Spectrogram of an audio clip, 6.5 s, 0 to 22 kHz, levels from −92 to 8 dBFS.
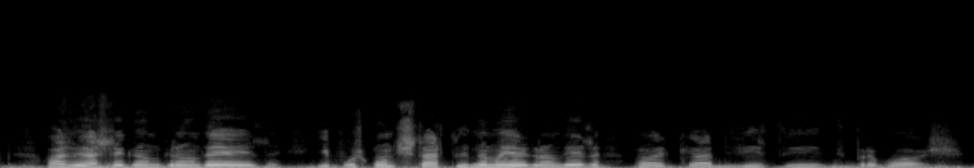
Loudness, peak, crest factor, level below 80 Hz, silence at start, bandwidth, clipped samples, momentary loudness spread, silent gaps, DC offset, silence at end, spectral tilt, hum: -31 LUFS; -16 dBFS; 14 dB; -46 dBFS; 0 s; 6.2 kHz; under 0.1%; 11 LU; none; under 0.1%; 0.05 s; -9.5 dB/octave; none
